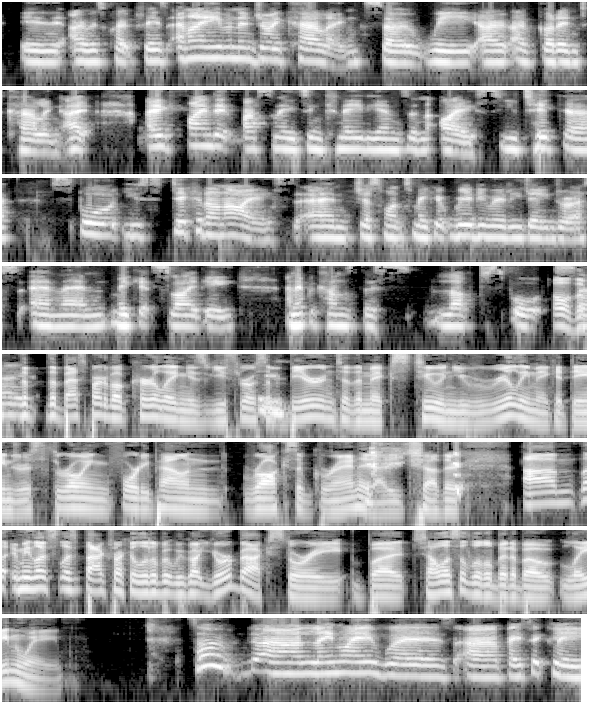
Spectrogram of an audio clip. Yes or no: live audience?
no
